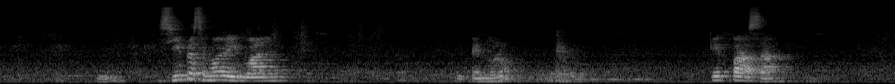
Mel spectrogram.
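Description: A man speaks calmly in short bursts.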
